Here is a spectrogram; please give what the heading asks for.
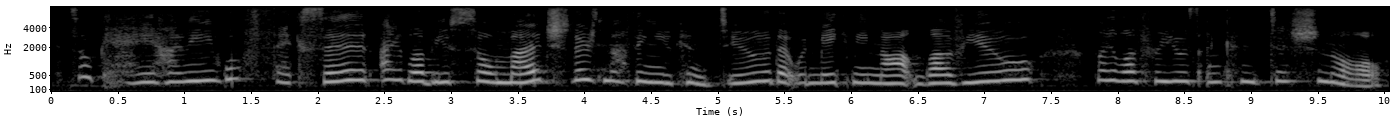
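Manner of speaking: hushed tender parent voice; quiet, unconditional tenderness; soft, loving reassurance. Shown as a demonstration. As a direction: comfort a child softly and lovingly. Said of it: "That's how I want you to speak to yourself".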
